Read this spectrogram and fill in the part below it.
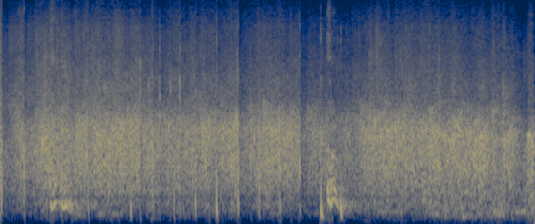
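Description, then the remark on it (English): An audience applauds steadily, dense clapping sustained at an even level for several seconds without pause, with no one speaking over it. “Now, without any further ado, please join me in a warm round of applause as I pass on the mic to Professor Monastiriotis to set the stage for the discussion.”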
